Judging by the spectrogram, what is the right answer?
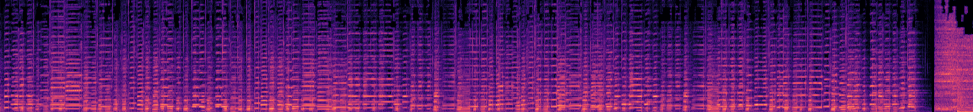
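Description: Diatonic button accordion playing a lively vallenato melody in quick runs of notes. It stops abruptly about a second before the end.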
